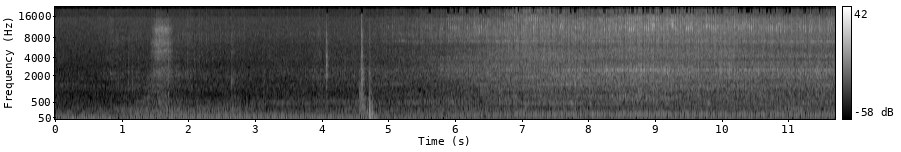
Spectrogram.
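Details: Skoda Fabia 1.4 MPI petrol engine idling with a low, slightly uneven beat: a misfire caused by a bad third-cylinder injector.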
